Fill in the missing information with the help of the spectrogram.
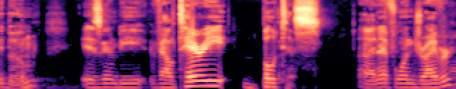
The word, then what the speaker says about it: Valtteri Bottas: It's Valtteri Bottas.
